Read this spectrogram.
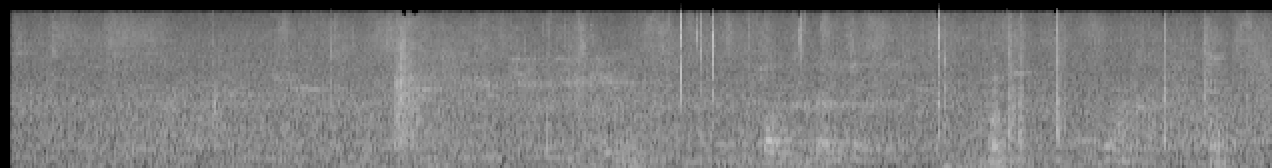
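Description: Paper rustles in an elderly woman's hands.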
